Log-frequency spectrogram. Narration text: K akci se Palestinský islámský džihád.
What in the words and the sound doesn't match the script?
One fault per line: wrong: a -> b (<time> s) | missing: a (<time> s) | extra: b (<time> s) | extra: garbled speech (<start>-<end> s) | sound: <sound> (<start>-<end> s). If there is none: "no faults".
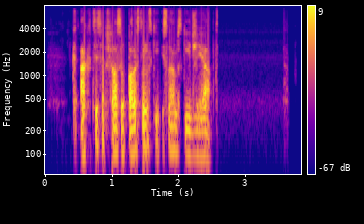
extra: přihlásil (0.9 s)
